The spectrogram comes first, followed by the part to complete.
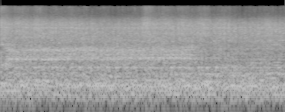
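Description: Brutal death metal band playing live at high volume: heavily distorted guitars and drums in a dense, unbroken wall of sound, with the vocalist growling into the microphone.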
